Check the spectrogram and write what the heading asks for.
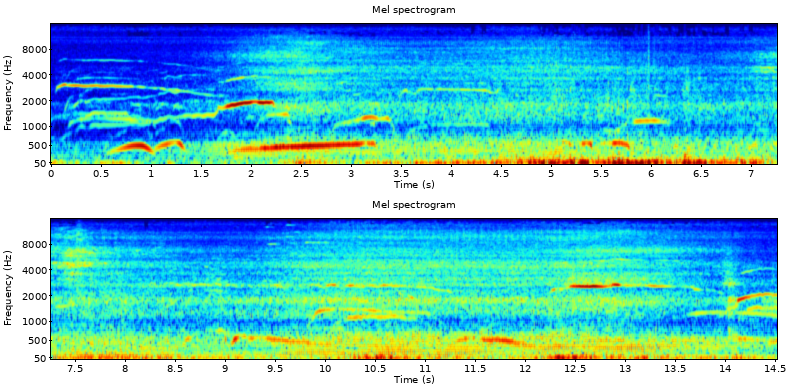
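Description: Wind rushing and buffeting over the microphone of a rider's onboard camera as a Mondial Turbine gondola swings and turns through the air. Riders' voices cry out several times in short rising and falling glides, over a steady low hum.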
